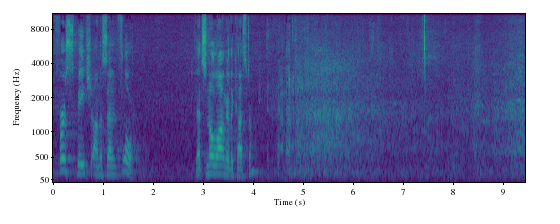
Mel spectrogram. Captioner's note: laughter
